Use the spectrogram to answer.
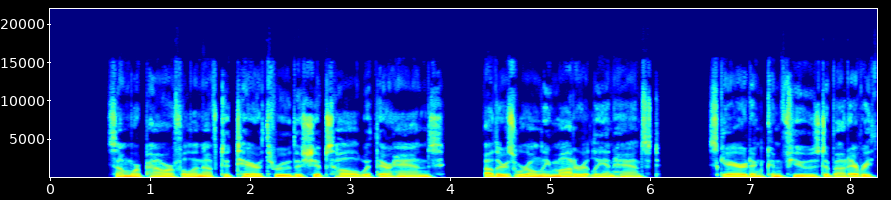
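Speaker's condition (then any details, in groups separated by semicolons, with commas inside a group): No condition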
